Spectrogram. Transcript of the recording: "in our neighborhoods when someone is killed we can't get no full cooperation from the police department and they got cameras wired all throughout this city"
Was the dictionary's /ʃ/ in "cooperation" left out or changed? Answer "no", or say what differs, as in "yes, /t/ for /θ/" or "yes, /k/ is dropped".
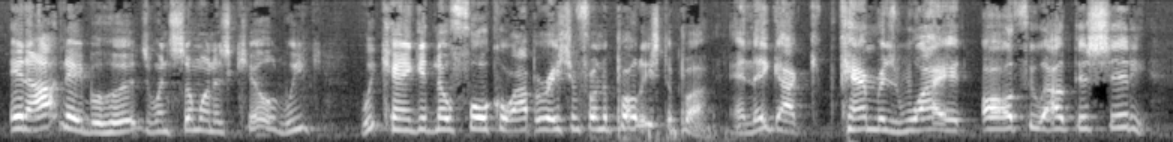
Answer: no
